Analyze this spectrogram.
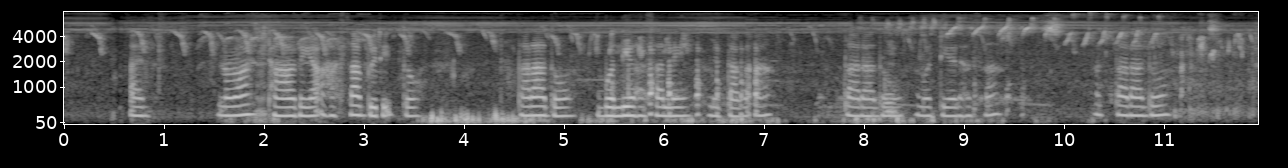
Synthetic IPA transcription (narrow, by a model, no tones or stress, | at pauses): aɾnɔwaʈʰãwɾɛjaʔɦasabiɾit̪̚ˀd̪ɔ | t̪aɾad̪ɔbəlijəɦasalɛmɛt̪aɡa̰ʔa | t̪aɾad̪ɔməʈiəɽɦasa | ɾt̪aɾad̪ɔ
